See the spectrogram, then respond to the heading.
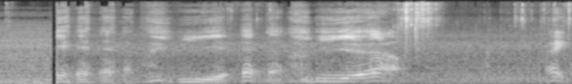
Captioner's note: giggles and laughs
